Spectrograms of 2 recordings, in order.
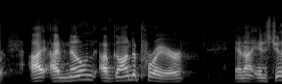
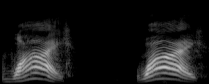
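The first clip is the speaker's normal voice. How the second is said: a louder, strained why; anguished cry; 4 semitones higher, 7 dB louder than usual. Retold or imitated. Psalmist crying out to God, louder anguished why. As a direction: cry it out to heaven. Preacher voicing the anguished question.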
